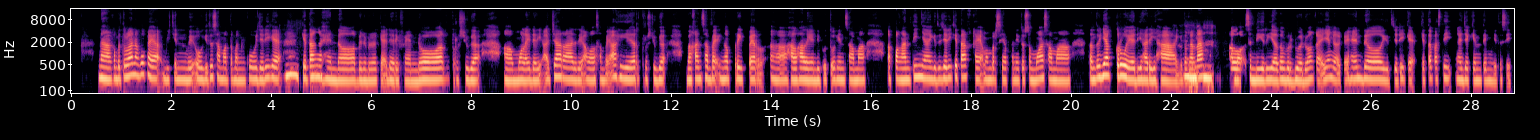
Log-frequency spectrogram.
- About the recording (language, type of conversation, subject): Indonesian, podcast, Kebiasaan akhir pekan di rumah apa yang paling kamu sukai?
- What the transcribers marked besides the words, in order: distorted speech; other background noise; in English: "nge-handle"; in English: "nge-prepare"; in English: "ke-handle"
